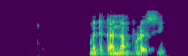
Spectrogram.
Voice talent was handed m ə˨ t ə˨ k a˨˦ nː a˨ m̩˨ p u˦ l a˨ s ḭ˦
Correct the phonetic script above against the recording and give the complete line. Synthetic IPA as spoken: m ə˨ t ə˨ k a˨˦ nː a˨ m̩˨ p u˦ l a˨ s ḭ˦

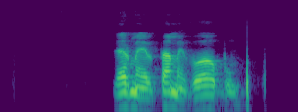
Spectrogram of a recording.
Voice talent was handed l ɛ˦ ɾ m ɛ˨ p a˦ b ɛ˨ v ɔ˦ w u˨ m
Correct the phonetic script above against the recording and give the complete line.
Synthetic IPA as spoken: l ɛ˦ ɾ m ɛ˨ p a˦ m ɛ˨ v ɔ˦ b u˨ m

